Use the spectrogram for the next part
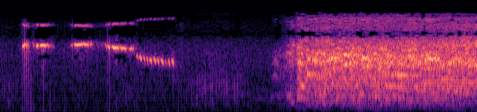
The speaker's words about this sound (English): Please, Mr. Cricket, George has work to do. Won't you please be quiet?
